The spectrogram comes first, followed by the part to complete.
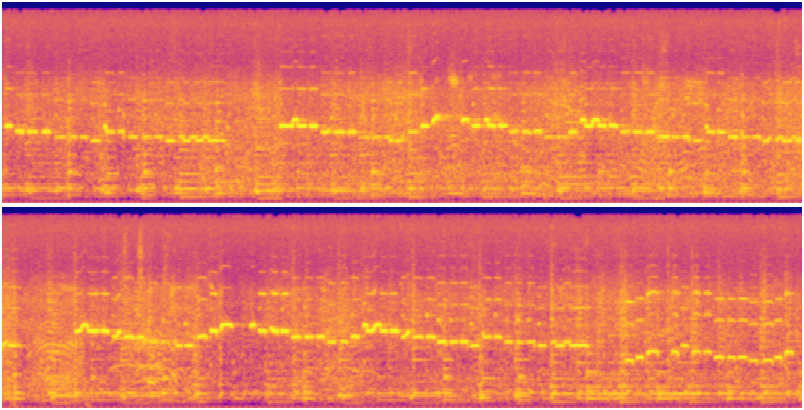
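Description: Instrumental music: a single high melody line that rises and falls with small ornaments, over low held notes.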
